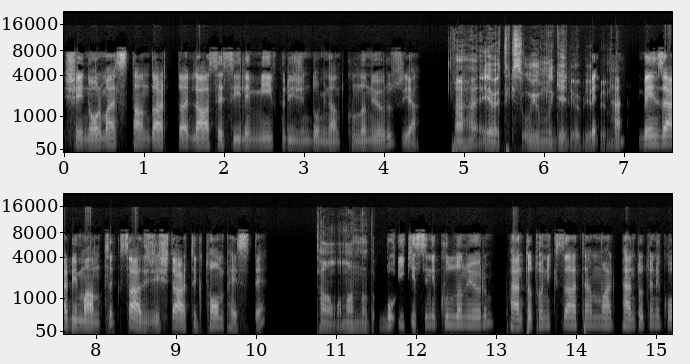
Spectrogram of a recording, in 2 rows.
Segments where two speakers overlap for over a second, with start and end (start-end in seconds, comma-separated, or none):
none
